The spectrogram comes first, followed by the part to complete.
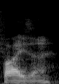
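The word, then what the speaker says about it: Pfizer: this dog i think it's just pronounced fizer even though it's got a pee at the front yes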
